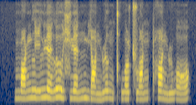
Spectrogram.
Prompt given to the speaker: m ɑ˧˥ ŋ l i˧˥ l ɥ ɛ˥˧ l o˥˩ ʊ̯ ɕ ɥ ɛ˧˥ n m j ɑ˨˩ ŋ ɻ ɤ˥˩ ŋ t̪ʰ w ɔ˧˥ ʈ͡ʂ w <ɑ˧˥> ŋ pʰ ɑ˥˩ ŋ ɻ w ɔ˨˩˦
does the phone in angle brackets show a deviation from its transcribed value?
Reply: no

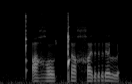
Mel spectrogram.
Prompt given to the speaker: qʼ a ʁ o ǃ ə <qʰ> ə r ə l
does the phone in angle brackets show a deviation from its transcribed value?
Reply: yes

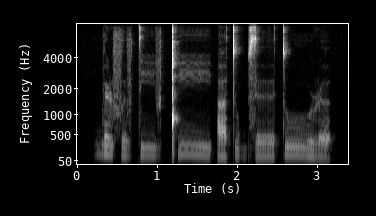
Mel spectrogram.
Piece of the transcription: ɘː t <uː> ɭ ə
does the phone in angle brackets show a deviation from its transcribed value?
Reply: no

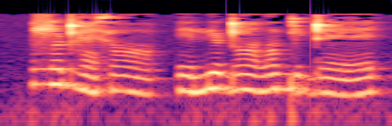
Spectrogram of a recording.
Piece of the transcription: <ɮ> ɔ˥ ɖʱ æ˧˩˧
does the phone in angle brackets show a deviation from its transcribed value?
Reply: no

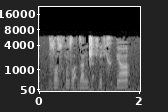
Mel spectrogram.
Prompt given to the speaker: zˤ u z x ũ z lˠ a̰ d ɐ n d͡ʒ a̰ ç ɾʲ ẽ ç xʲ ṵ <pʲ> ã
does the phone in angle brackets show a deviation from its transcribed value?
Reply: no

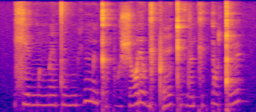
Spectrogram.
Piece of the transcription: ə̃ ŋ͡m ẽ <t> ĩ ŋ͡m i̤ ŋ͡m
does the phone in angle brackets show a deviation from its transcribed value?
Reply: no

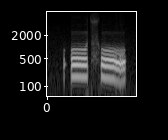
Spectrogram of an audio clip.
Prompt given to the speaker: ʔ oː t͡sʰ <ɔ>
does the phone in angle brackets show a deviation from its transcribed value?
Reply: yes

